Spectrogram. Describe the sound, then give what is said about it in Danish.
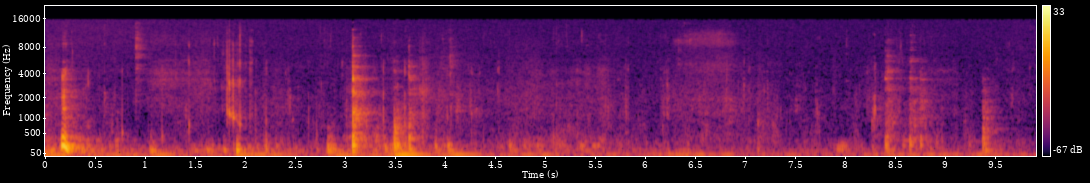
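Faint chewing and crunching of food, with a few sharper bites and light clinks of cutlery and dishes between softer mouth sounds. “Så er man nødt til at tage noget, og jeg ved godt, nogle lyttere vil jo sige, at det er virkelig irriterende at høre på. Men altså, hvis vi skal lave sådan en, så er vi jo nødt til at spise imens.”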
